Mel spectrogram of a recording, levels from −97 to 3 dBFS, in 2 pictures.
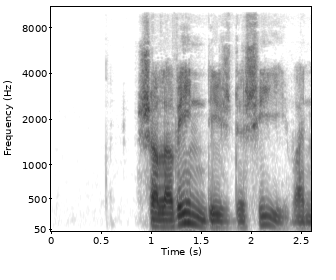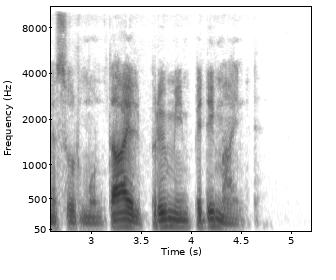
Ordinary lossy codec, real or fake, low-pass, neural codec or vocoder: AAC, 64 kbps; real; 9.9 kHz; none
